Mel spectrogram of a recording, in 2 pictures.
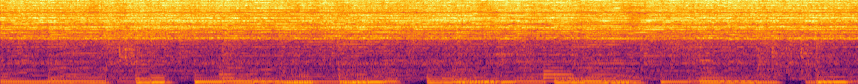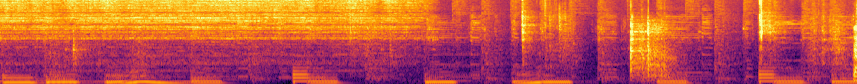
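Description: Slots being cut into small wooden pieces for a clamping jig used in making cutting boards, with a power saw buzzing in short choppy bursts, then sharper cutting noise and clatter near the end, no talking.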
